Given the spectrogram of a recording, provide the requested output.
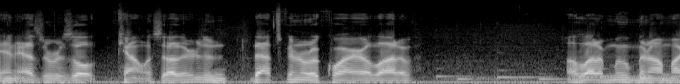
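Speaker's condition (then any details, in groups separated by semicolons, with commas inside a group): ALS; slurred speech, sounds drunk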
